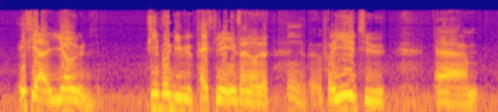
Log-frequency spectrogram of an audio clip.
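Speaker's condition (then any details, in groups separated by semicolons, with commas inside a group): Cerebral palsy; diagnosed in adulthood; past speech therapy, speech now quite clear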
